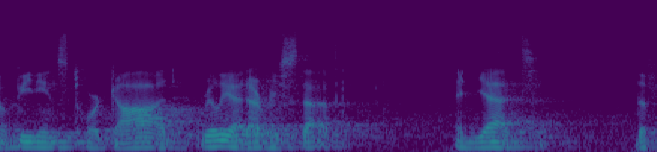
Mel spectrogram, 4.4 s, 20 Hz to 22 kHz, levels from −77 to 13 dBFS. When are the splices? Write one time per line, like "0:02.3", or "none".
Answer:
0:02.8

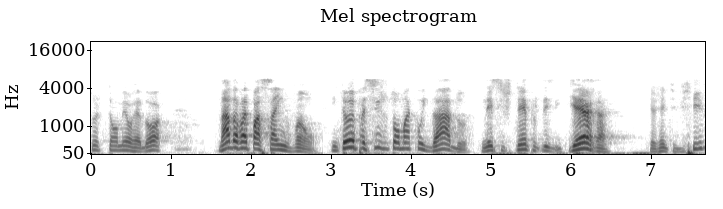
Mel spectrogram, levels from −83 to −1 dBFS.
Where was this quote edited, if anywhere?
0:01.4
0:02.9
0:04.8

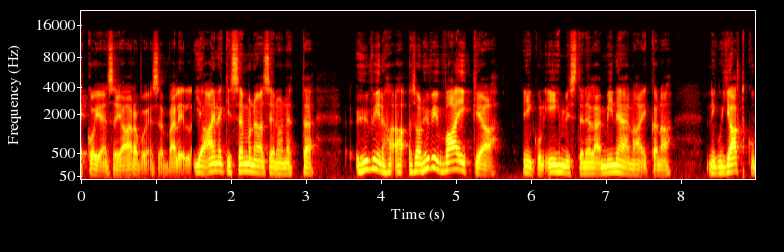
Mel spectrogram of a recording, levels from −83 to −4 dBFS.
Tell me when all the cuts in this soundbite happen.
0:01.5
0:02.6

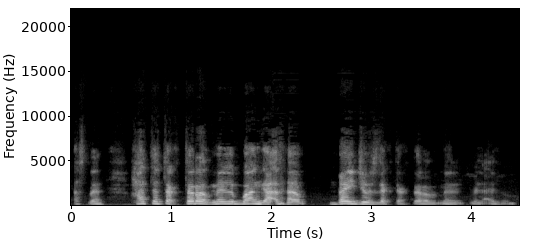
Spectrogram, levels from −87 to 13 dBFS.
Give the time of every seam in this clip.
0:01.4

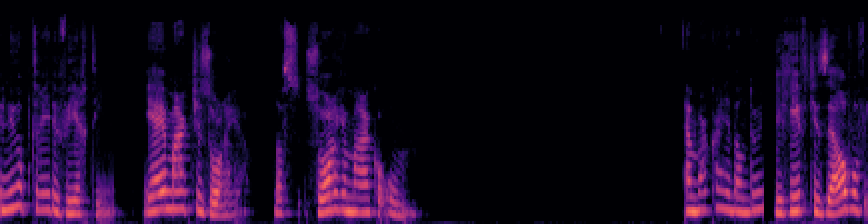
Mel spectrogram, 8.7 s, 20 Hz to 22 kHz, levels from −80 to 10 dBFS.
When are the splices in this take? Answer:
0:07.6

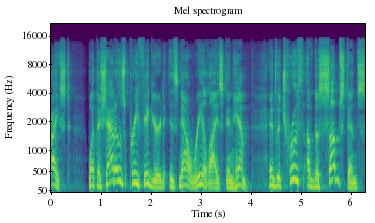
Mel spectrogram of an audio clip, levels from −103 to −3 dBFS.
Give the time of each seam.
0:04.5

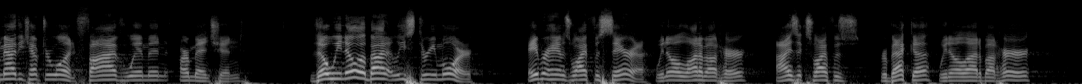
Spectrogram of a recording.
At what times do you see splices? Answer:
none

